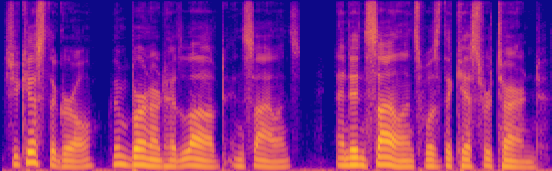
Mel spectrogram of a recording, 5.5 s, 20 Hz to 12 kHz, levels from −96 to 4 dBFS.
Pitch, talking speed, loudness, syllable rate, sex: 130 Hz, 185 wpm, -18 LUFS, 5.3 syllables/s, male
